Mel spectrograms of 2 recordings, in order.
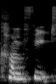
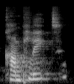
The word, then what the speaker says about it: Comfeet: I'm at Comfeet Foot Care Clinic. I'm sorry. Complete?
